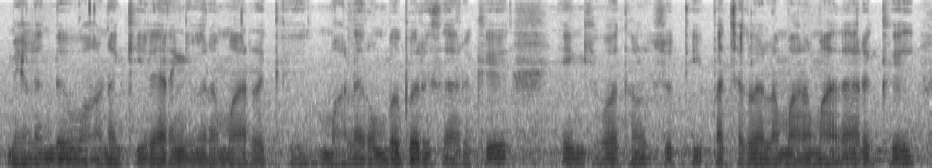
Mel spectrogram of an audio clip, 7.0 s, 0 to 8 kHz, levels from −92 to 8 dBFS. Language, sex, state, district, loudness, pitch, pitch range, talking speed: Tamil, male, Tamil Nadu, Kanyakumari, -18 LUFS, 90 Hz, 90-95 Hz, 145 wpm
